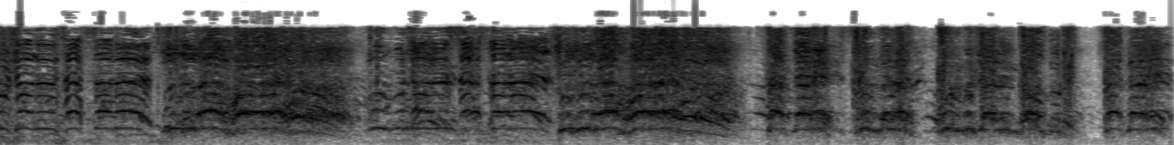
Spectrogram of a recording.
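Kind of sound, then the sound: crowd, crowd chanting protest slogans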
